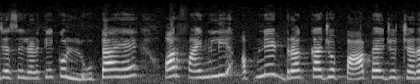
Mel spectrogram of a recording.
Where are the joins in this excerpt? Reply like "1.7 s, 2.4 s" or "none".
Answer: none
